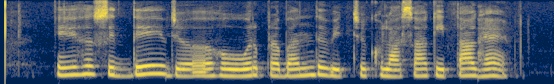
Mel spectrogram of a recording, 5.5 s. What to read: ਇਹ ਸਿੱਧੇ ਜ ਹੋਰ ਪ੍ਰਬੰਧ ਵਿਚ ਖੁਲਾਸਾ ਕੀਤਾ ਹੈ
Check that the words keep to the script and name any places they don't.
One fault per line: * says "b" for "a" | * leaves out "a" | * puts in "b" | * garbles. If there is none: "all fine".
all fine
